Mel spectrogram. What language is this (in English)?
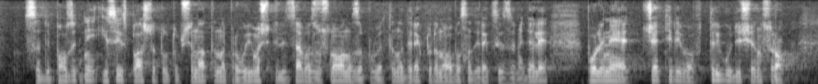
Bulgarian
